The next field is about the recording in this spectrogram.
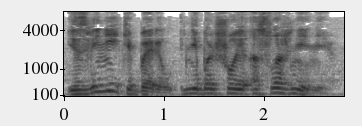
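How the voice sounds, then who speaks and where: A suave seducer speaks with false sympathy, as a male reader plays him. The voice is husky, and the intonation moves a lot. Audiobook character reading. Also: on the high side, big pitch swings, moderate pace, a little mellow, muffled recording. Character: smooth-talking seducer man, nervous underneath.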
